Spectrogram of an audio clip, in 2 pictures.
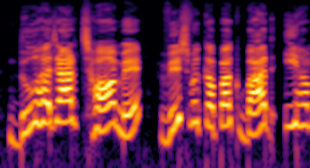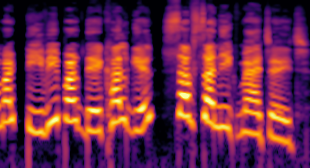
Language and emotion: Maithili, happy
